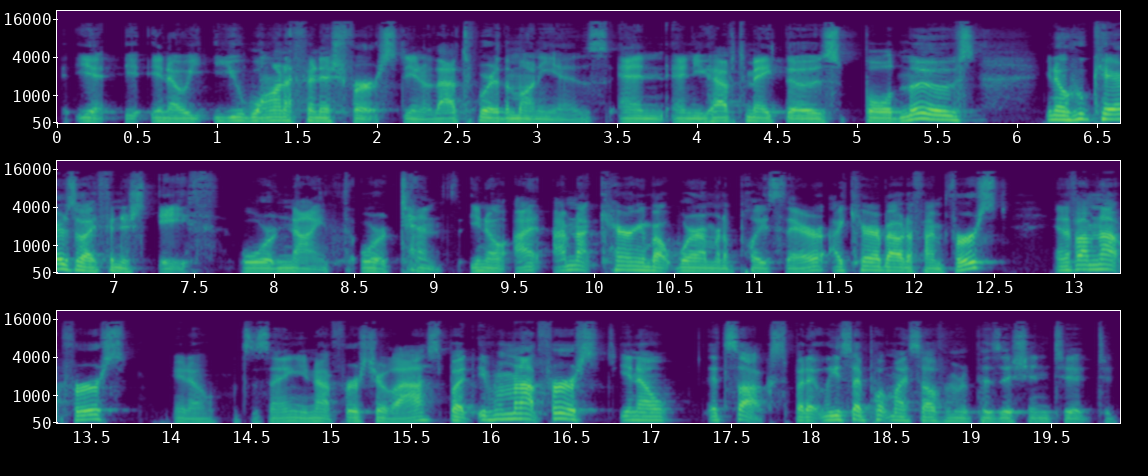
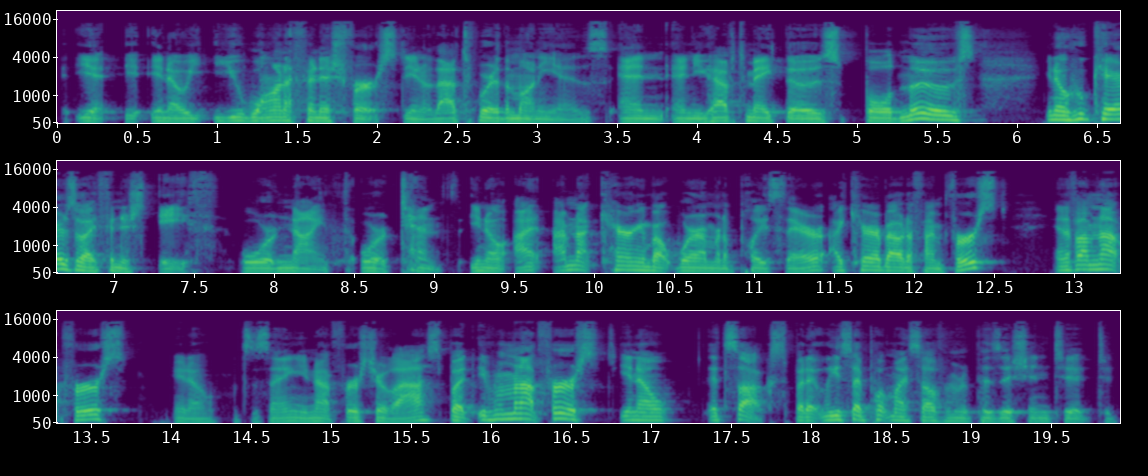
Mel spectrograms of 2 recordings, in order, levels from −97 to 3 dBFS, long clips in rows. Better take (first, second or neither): neither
